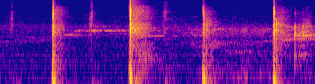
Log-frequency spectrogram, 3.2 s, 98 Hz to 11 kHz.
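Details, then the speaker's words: Regular deep thumps with fainter beats between them, about 80 a minute, against quiet room noise; normal lub-dub heart sounds. "ये एक आवाज आती है। इस आवाज को हम कहते हैं लब डब। खुलता है, बंद होता है, तो उसे हम क्या कहते हैं? लब डब।"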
